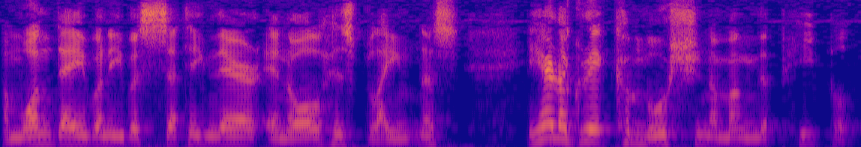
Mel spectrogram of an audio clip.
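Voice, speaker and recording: A man preaching an evangelistic sermon, earnestly pleading with his listeners and rising to loud, impassioned calls. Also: on the high side, moderate pace. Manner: old-fashioned biblical phrasing.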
